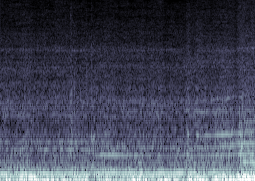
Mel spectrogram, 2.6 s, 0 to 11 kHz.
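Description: A Kawasaki ZX-6R inline-four motorcycle engine drones loudly and steadily close by while riding, with the pitch climbing slightly as the revs build toward the end.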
